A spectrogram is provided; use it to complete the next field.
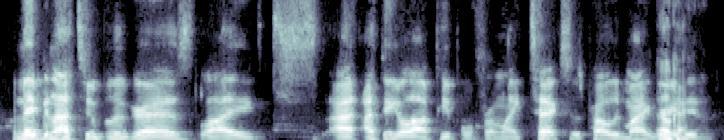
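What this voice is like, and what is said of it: Slight country twang. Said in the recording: “You got a little twang too.”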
